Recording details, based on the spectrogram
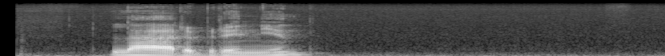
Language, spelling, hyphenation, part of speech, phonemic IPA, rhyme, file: Norwegian Bokmål, lærbrynjen, lær‧bryn‧jen, noun, /læːrbrʏnjən/, -ʏnjən, Nb-lærbrynjen.ogg
- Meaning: definite masculine singular of lærbrynje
